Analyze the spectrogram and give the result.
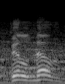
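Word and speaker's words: Villeneuve: the number 76 car it's pronounced VV by the way but for our American audience of course we are all accustomed to villain there he is the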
